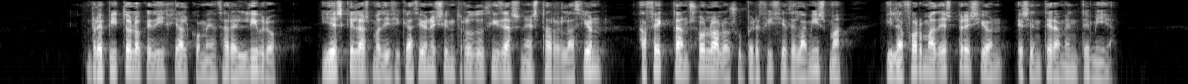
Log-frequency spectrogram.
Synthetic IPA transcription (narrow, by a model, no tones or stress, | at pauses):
re̞pit̪o̞lo̞ke̞ðixealko̞menθaɾe̞lːiβ̞ɾo̞ | ie̞ske̞lazmo̞ðifikaθjo̞ne̞sint̪ɾo̞ðuθiðase̞ne̞st̪are̞laθjo̞n | afe̞k̚t̪anso̞loalosupe̞ɾfiθje̞ðe̞lamizma | ilafo̞ɾmaðeːspɾe̞sjo̞ne̞se̞nt̪e̞ɾamẽ̞nt̪e̞mia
